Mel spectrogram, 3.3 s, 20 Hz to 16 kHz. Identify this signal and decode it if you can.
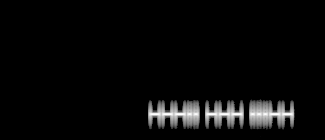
Morse code, heard as a keyed tone, about 38 wpm, 700 Hz. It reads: 8O3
